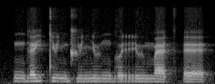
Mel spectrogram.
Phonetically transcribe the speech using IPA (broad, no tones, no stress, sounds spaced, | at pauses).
ŋ ɡ ɛ j t y n d͡ʒ y n ʉ ŋ ɡ ɵ r ʉ m æ t͡sʼ ɛ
